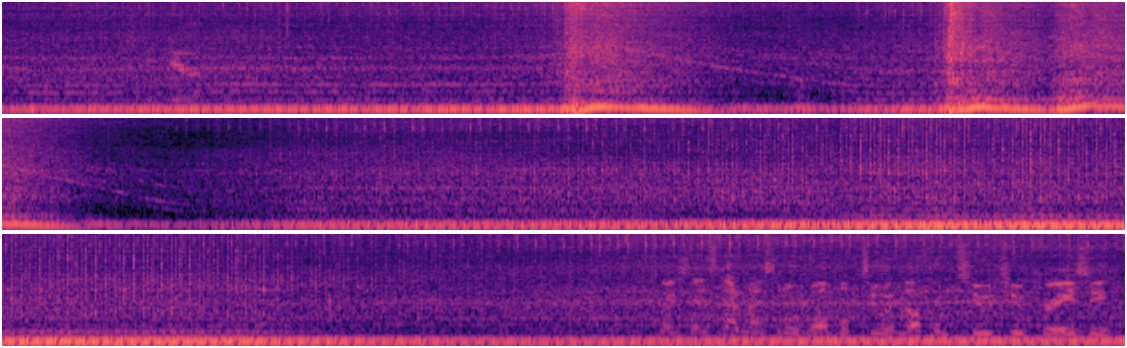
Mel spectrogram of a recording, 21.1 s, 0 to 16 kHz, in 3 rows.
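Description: A Honda Goldwing 1800 ABS motorcycle engine cranks twice with short whining starter bursts, then catches and settles into a steady, smooth low idle. Someone talks over the running engine.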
